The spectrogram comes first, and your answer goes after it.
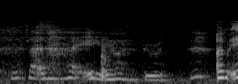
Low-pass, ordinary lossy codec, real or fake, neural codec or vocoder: none; none; fake; codec, 16 kHz, 16 kbps, FunCodec, trained on Chinese and English, 50 frames a second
